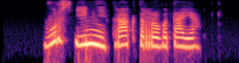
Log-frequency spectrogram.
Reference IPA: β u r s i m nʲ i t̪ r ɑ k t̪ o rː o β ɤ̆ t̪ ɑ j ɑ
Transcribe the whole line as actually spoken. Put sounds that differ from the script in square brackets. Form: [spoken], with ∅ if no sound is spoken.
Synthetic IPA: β u r s i m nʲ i t̪ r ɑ k t̪ o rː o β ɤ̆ t̪ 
